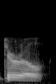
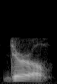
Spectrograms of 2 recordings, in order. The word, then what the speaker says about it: Durrell: It isn't Durrell. I mean, it isn't Durrell. It's Durrell. I heard him correct the pronunciation to Dick Cavett years and years ago.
